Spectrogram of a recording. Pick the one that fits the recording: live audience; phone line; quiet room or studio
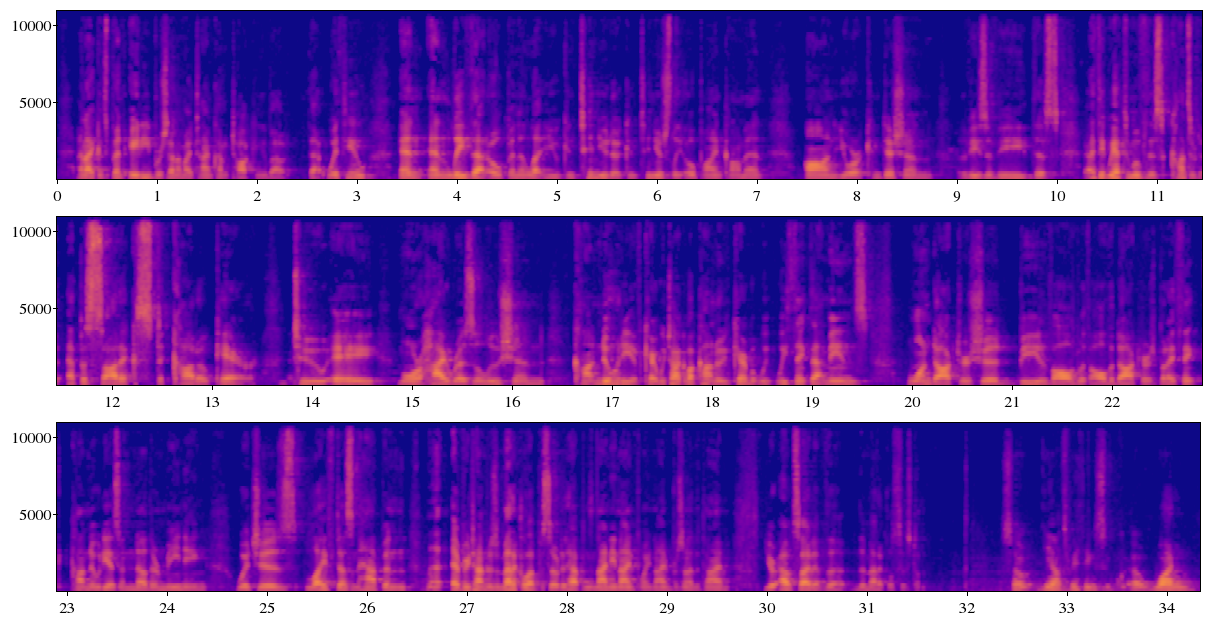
live audience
